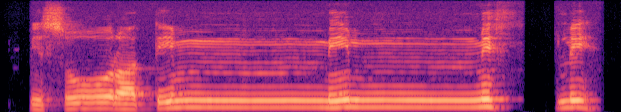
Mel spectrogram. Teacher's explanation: Jadi nunnya sudah hilang tuh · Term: Idgham biguna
